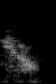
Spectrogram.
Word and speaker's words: gyro: So, And it's pronounced Euro.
